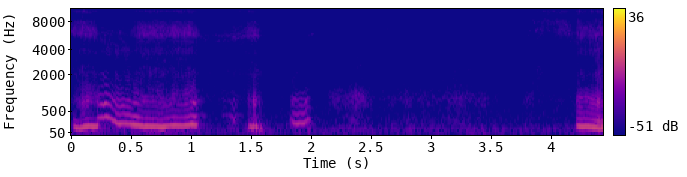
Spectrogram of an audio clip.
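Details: A Pomeranian called Bochao naps at lunchtime, giving a low, droning tonal snore that wobbles for a second, two short puffs, a quiet pause, then another deep nasal snore starting.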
